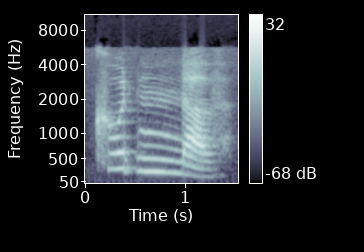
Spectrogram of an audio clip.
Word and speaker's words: couldn't have: We pronounce the D and then we connect the D next to the N and then the O disappears, but the T also disappears. Watch this. We say couldn't and then we add this element. We do it like this. Couldn't have. Couldn't have. Don't pronounce the O. Don't pronounce the T.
